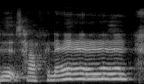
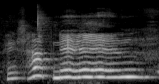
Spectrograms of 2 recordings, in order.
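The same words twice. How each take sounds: First: Said in the usual way. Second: High, drawn-out, playful excitement; hyped-up announcement. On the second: Pretend. Telling viewers about the hair dyeing, playfully excited. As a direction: stretch it out in a much higher voice.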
